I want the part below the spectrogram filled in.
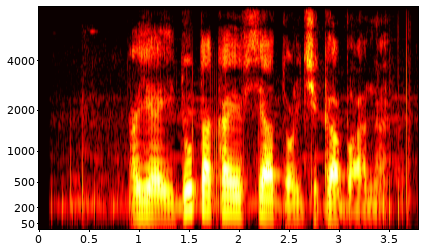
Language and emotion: Russian, positive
